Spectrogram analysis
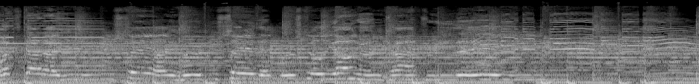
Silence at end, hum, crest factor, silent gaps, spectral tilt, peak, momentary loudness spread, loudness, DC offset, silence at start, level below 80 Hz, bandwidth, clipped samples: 0 s; none; 14 dB; none; -4 dB/octave; 0 dBFS; 4 LU; -15 LUFS; under 0.1%; 0 s; -26 dBFS; 17 kHz; under 0.1%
